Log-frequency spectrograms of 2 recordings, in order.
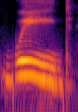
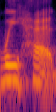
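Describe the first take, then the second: First: It is run together into one syllable. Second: It is said as two separate syllables. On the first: "they got rid of the H and the A and they ran it together" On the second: "instead of we had"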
